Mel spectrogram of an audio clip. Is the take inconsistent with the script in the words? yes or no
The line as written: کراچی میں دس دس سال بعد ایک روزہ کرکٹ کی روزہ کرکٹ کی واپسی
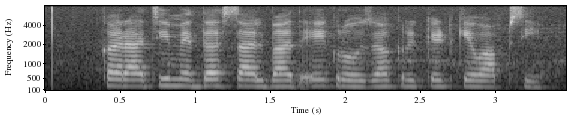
yes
